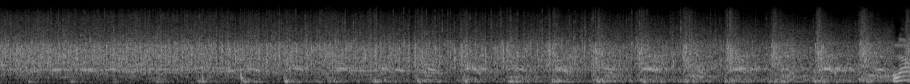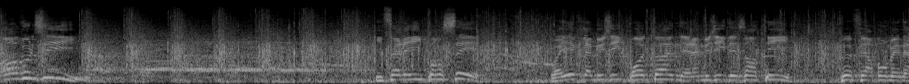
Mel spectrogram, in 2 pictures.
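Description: A crowd applauds and claps along in a large hall.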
